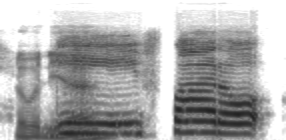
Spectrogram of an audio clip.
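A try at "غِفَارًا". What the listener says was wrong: Ginya pendek atuh.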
